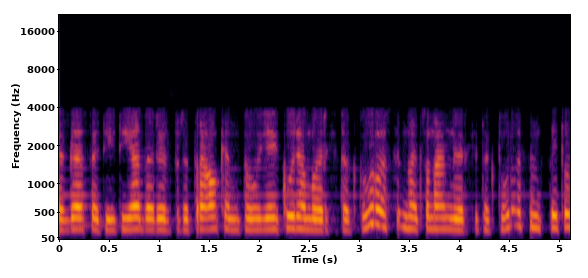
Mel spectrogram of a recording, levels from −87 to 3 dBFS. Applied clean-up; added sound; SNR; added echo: neural mask model DeepFilterNet 3.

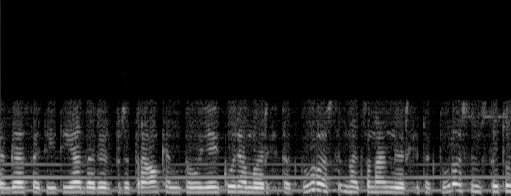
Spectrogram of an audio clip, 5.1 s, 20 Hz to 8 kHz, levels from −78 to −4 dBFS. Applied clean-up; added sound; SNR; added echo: none; Wind instrument, woodwind instrument; 16 dB; reverberation time 0.7 s.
